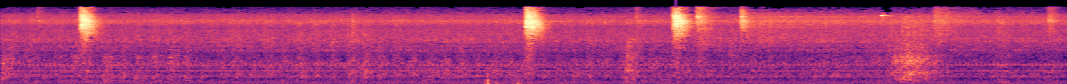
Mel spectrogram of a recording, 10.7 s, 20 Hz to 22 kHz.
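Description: Palletiser for 4-litre metal cans running with a steady machine hum, its pneumatic valves venting air in short, sharp hisses: one about a second in, one about five seconds in, and three close together around seven seconds. Near the end comes a duller, lower rushing sound.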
